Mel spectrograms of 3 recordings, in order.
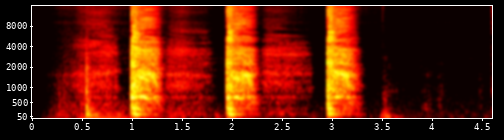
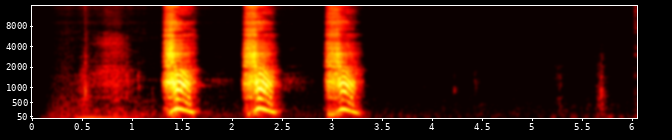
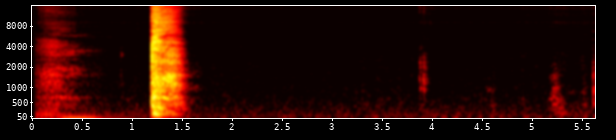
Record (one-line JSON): {"three_cough_length": "4.6 s", "three_cough_amplitude": 32768, "three_cough_signal_mean_std_ratio": 0.35, "exhalation_length": "6.1 s", "exhalation_amplitude": 32768, "exhalation_signal_mean_std_ratio": 0.3, "cough_length": "5.6 s", "cough_amplitude": 32768, "cough_signal_mean_std_ratio": 0.17, "survey_phase": "beta (2021-08-13 to 2022-03-07)", "age": "18-44", "gender": "Female", "wearing_mask": "No", "symptom_none": true, "smoker_status": "Never smoked", "respiratory_condition_asthma": false, "respiratory_condition_other": false, "recruitment_source": "REACT", "submission_delay": "11 days", "covid_test_result": "Negative", "covid_test_method": "RT-qPCR", "influenza_a_test_result": "Negative", "influenza_b_test_result": "Negative"}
